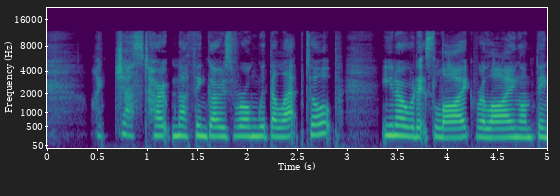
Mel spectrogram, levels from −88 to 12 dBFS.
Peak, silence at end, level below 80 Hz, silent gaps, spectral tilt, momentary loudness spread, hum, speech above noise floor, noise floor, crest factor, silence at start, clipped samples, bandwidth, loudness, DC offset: -4 dBFS; 0 s; -64 dBFS; none; -3 dB/octave; 12 LU; none; 22 dB; -43 dBFS; 18 dB; 0 s; under 0.1%; 12 kHz; -21 LUFS; under 0.1%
